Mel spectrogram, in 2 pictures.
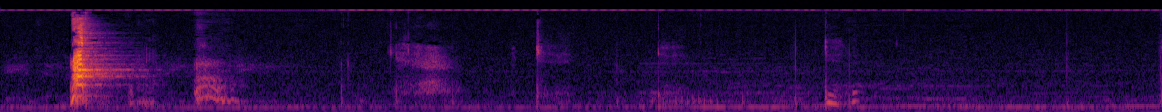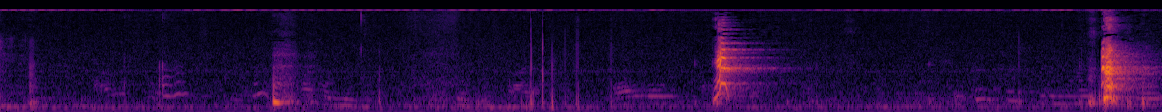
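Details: A Pekingese playing with a blanket gives sharp, high barks in scattered bursts, with a person speaking softly in between and calling it feisty.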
